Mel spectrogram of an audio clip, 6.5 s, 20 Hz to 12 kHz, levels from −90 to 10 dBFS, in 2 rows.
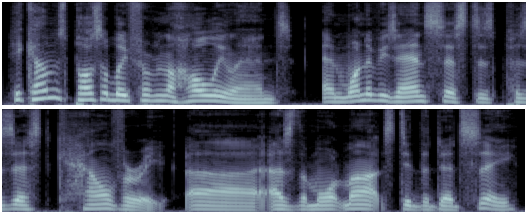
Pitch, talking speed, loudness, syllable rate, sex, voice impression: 140 Hz, 190 wpm, -19 LUFS, 5.6 syllables/s, male, masculine, middle-aged, powerful, bright, raspy, friendly, slightly unique, wild, lively, intense, slightly light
